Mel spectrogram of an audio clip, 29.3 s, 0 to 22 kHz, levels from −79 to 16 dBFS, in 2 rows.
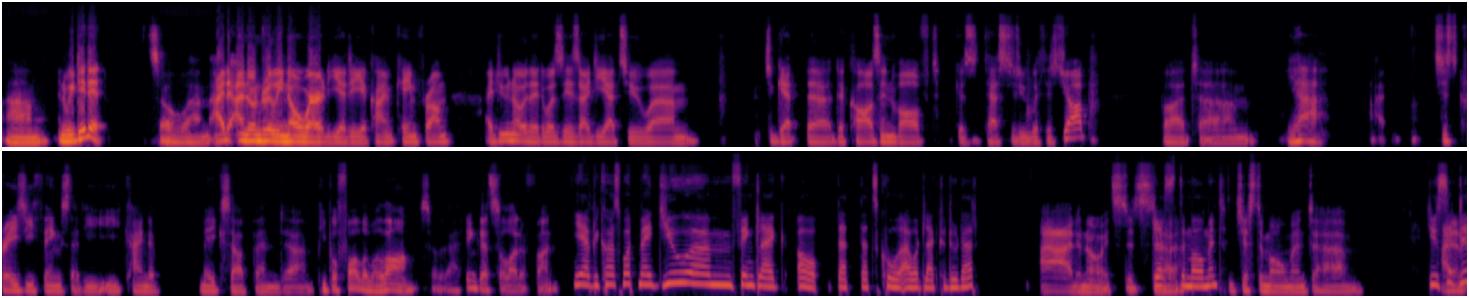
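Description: From 0.60 to 0.94 s and again from 2.14 to 3.18 s there is microphone overload, most likely from input gain set about 6 and 7 dB too high. Peaks hit the converter ceiling and are sliced off, which adds a harsh crackle. The waveform shows flat-topped peaks, about 3% of samples, and the spectrogram shows broadband smearing above the harmonics.

At 3.18 s, just before "the idea came from", the microphone volume is stepped down. The level drops abruptly by about 7 dB, likely an automatic gain reduction in response to the clipping. The waveform envelope narrows in a single step.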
